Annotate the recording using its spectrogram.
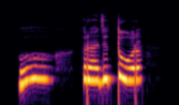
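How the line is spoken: Groaning. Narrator (Russian): простонал Рубинок

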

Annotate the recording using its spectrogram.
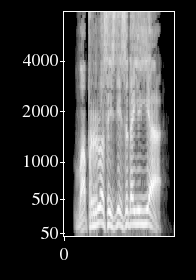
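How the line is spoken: Barked order. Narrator (Russian): рявкнул капитан

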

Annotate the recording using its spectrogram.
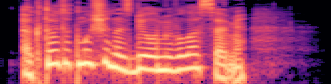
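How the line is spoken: Abrupt female question. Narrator (Russian): спросила я, резко меняя тему

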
